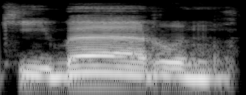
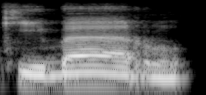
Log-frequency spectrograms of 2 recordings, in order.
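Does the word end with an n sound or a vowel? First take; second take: n sound; vowel. First: The word ends with a final n sound. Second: The word ends on a vowel without n. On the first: The speaker calls it right. "tetapi tujarun kibarun" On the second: The speaker calls it wrong. "Bukan kibaru"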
